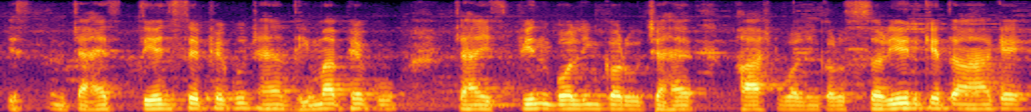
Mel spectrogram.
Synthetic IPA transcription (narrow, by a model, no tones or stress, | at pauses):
ɪs | t͡ʃaːɦẽst̪eːd͡ʒsepʰeːkũt͡ʃaːɦẽd̪ʱiːmapʰeːkut͡ʃaːɦẽɪspinbɔːlɪ̃ŋɡkəɾut͡ʃaːɦẽpʰaːsʈbɔːlɪ̃ŋɡkəɾusəɾiːɾket̪oɐɦãke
